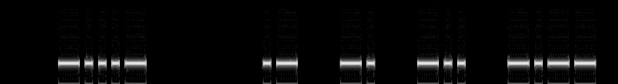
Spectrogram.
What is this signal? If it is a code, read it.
Morse code, heard as a keyed tone, about 18 wpm, spaced as for 12 wpm, 1000 Hz. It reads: <BT> ANDY
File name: 12wpm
